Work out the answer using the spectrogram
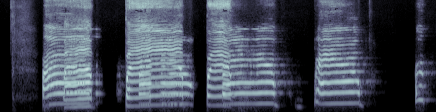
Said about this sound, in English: Dude, all right, air horns. Let's go. Ready?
